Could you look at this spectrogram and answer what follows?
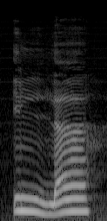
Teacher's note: لام کو تشدید کی وجہ سے رکاوٹ سے پڑھیں گے، لا کو ایک الف جتنا لمبا کریں گے۔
